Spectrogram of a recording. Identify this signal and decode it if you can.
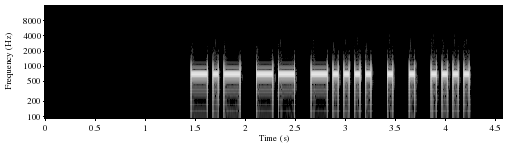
Morse code, heard as a keyed tone, about 22 wpm, 700 Hz. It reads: KM6EEH
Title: USA Call Signs - 6 Characters - Repeated 2x - 22wpm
